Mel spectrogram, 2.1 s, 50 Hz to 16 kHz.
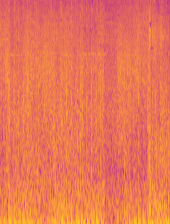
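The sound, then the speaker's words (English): Machine gun fire from soldiers in an action scene: a loud, dense barrage of gunfire with booming low end, continuous throughout with no break. “As 80 and 82 aim their machine guns, Veronica and Luke sprint for the bushes nearby.”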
